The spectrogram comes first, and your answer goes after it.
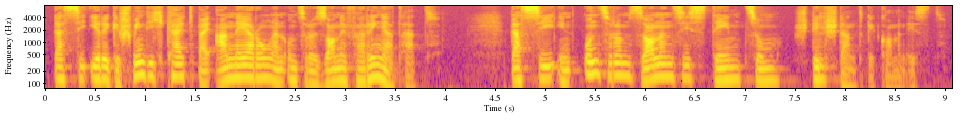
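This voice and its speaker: A man with a mid-pitched voice narrates as a 1950s radio presenter. He speaks formally from a script and shapes his phrases deliberately, with clear emphasis. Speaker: presenter giving the recap.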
